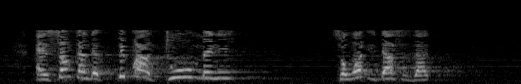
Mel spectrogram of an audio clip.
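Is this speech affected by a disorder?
No.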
